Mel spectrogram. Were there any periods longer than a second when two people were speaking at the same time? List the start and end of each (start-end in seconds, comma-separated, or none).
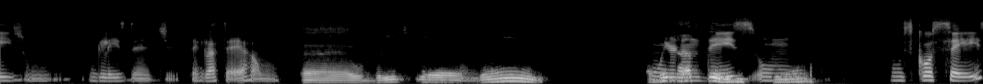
6.5-8.1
